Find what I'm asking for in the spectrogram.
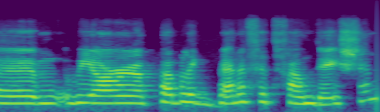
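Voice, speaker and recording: This woman speaks with a non-native accent at a fairly slow pace. Her pitch is fairly high and her intonation fairly even. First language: not English. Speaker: foundation representative. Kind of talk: presentation. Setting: online webinar.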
